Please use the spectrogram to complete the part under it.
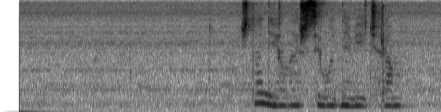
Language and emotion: Russian, sad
